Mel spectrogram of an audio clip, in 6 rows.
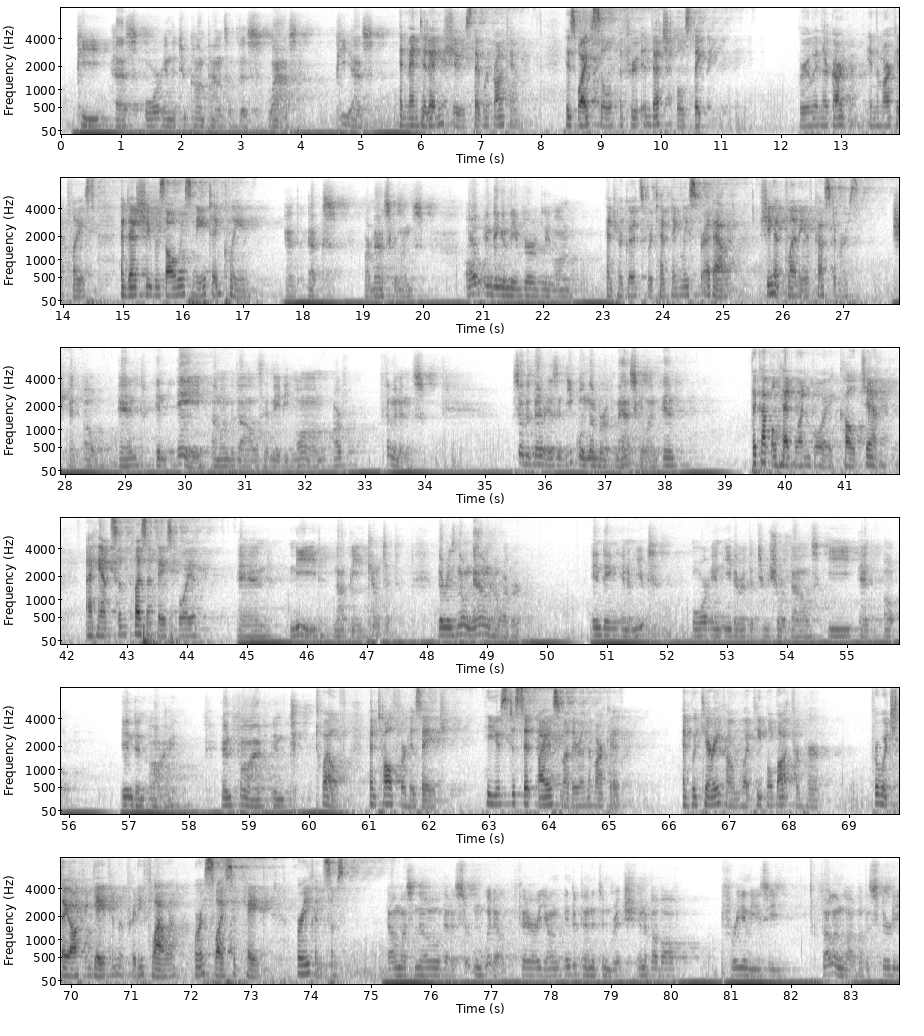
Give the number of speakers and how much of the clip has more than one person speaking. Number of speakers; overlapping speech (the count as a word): two, no overlap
